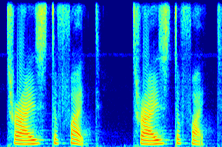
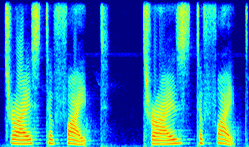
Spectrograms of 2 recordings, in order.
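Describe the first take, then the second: No difference in how they are said.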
